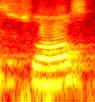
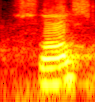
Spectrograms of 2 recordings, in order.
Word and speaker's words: psoas: उसी तरीके का कुछ स्ट्रक्चर यहाँ मिलता है एंड इट is named as Sos tubercle, PSOAS. ठीक है, P is silent in this Sos tubercle.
